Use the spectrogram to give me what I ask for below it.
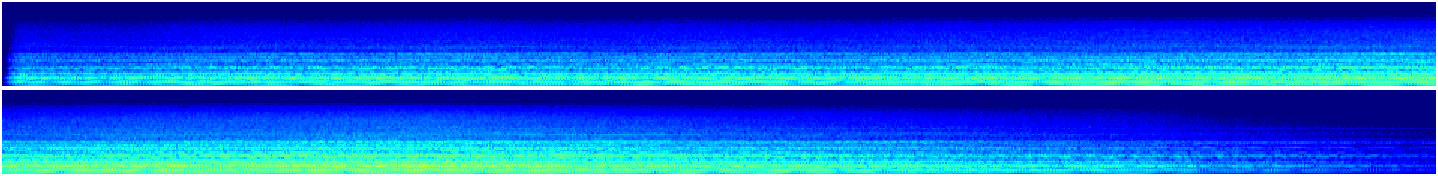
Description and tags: helicopter / submarine engine ambient sounds.
Made with an Arp Odyssey (synthesizer)
ambient, arp-odyssey, sounds, synth-made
